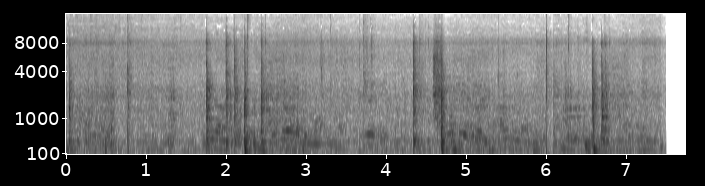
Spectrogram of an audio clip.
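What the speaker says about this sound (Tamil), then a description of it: "வேக வச்சதெல்லாம் எடுத்து ஊற்றுறாங்க பாருங்கள்" Boiled mutton bones being poured into masala for a temple-feast bone curry, with splashing, clattering pours and scraping in bursts, over a busy outdoor cooking background and nearby voices.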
